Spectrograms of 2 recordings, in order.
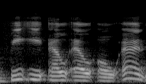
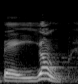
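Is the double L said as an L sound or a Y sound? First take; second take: L sound; Y sound. First: The double L is said as an L sound. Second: The double L is said as a Y sound. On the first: The speaker calls it wrong. "I was pronouncing it wrong" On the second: The speaker calls it right. "when things are a double L in Spanish, you pronounce the Y"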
